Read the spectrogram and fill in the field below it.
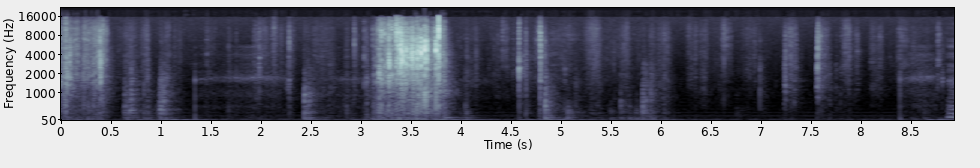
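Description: Tarot cards are shuffled by hand in soft bursts of riffling and sliding, with one louder riffle in the middle, quiet and close.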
